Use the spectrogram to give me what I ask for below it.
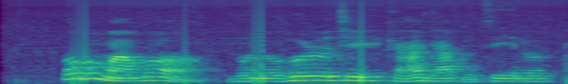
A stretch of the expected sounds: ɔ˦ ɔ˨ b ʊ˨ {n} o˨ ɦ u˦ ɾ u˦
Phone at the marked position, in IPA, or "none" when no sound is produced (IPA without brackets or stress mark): n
